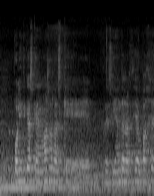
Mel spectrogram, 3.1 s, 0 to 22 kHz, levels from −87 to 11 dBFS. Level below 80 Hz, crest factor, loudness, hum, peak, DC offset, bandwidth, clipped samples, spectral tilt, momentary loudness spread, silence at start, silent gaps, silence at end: -56 dBFS; 18 dB; -34 LUFS; none; -16 dBFS; under 0.1%; 16 kHz; under 0.1%; -6 dB/octave; 10 LU; 0 s; none; 0 s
